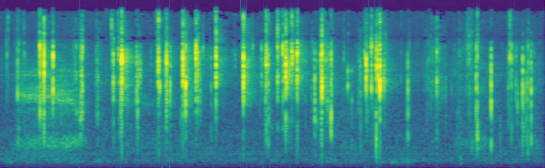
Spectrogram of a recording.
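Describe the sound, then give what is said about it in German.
An effervescent bath tablet, coconut variety, being broken apart to take off a piece: a steady run of dry, sharp crunches and crackles, irregular and fairly quiet, with no voices over them. “Ich bin super gespannt und ich hoffe, ich kann so ein Stück davon abbrechen, weil ein ganzer ist ja für eine ganze Badewanne.”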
